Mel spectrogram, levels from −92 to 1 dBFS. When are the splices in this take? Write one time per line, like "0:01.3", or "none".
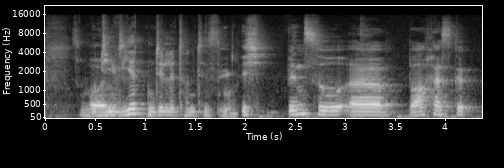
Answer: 0:01.9

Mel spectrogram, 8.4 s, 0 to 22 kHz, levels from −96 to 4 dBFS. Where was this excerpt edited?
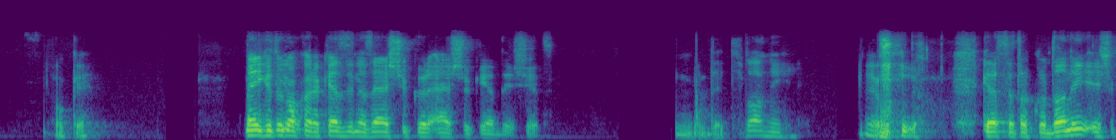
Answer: none

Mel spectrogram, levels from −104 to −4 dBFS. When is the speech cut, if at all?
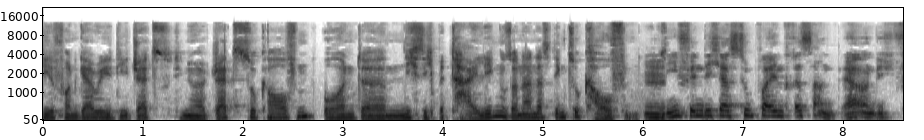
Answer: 0:06.2

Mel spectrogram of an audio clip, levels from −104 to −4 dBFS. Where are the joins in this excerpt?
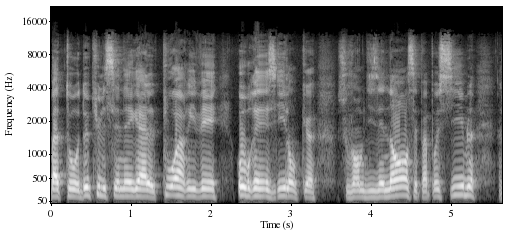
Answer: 0:02.9

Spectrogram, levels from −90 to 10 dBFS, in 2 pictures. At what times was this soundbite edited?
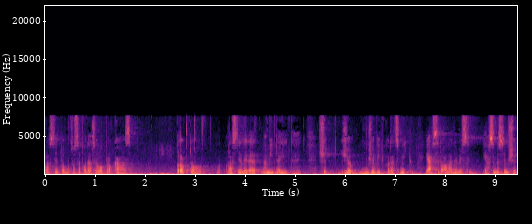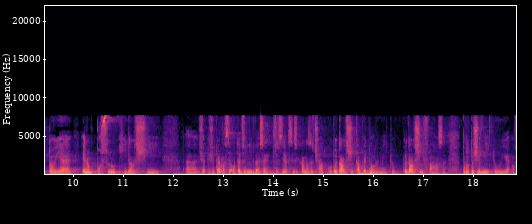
none

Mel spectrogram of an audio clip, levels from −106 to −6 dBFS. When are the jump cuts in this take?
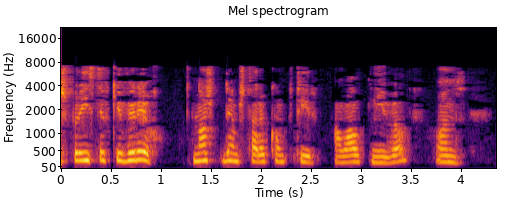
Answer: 0:01.2

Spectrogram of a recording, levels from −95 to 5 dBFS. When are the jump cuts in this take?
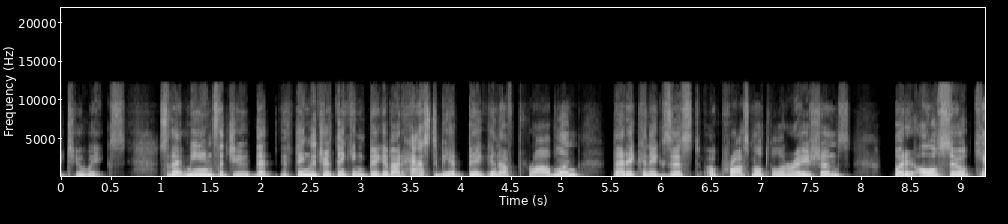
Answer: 0:02.1

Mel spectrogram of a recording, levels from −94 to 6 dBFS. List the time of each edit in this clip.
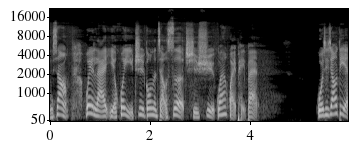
none

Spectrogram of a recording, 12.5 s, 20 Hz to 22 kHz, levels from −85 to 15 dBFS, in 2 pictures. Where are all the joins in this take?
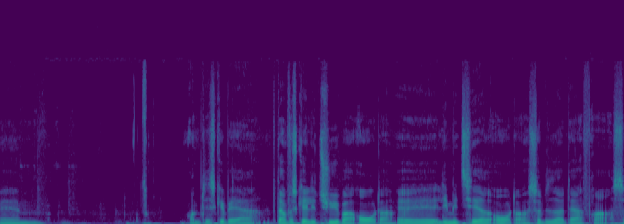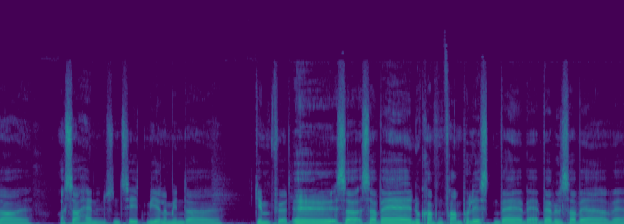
0:03.9
0:09.1

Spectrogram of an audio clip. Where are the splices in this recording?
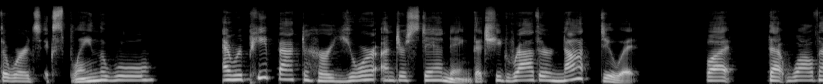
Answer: none

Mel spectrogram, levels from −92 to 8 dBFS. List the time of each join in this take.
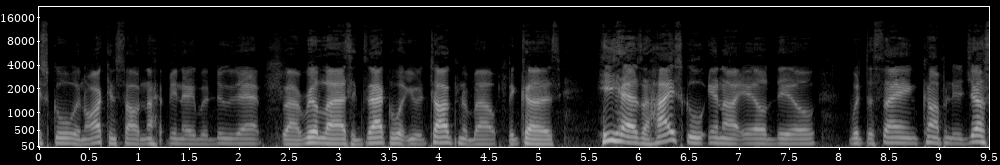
0:02.4
0:04.6

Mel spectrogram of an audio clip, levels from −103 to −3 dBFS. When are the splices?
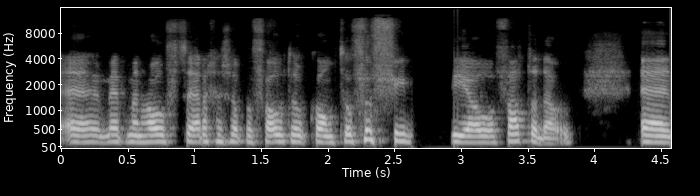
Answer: none

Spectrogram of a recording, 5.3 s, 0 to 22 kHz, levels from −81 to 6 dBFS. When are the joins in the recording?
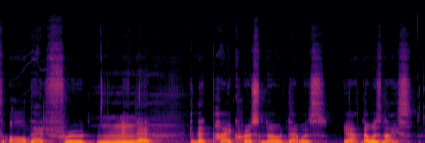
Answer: none

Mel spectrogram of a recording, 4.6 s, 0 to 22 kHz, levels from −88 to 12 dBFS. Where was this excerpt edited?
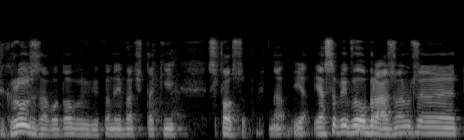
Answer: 0:02.6

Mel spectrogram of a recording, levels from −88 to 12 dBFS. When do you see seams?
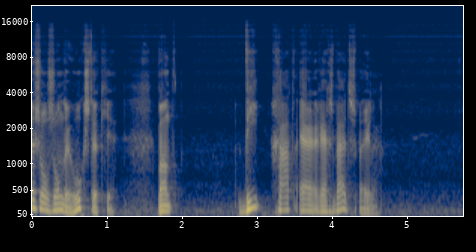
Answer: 0:01.6

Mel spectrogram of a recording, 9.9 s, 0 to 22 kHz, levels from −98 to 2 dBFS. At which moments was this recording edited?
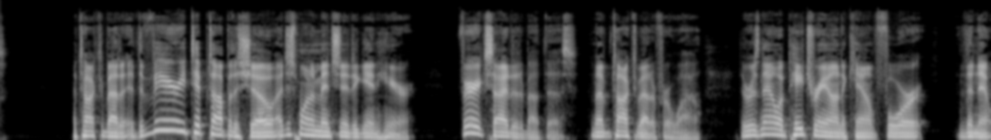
none

